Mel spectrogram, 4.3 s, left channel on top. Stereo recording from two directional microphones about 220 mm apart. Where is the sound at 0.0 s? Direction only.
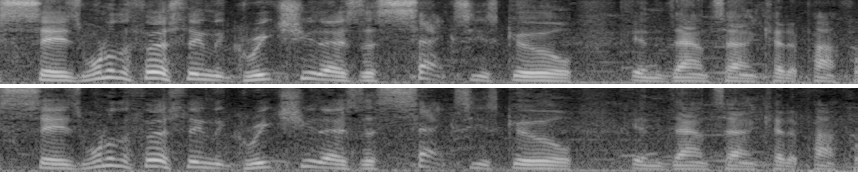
25° left (ahead or behind).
